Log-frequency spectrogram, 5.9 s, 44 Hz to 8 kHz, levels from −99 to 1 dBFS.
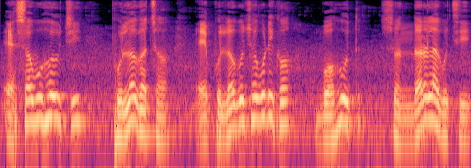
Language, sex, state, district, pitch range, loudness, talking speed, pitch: Odia, male, Odisha, Khordha, 120-190 Hz, -12 LUFS, 100 wpm, 175 Hz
